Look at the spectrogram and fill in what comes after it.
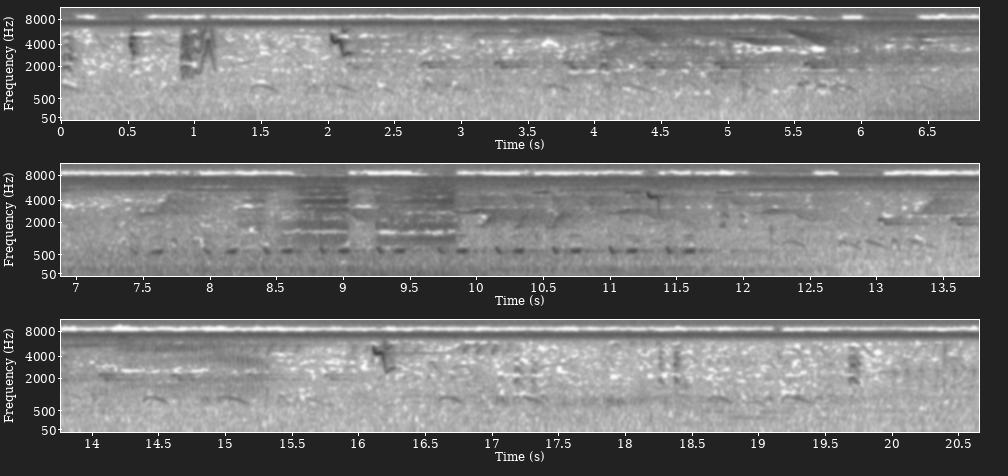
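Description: Wild birds calling with scattered sharp chirps over a steady high-pitched drone. A low rumble swells for several seconds in the middle, with a quick run of short repeated notes at its height.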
